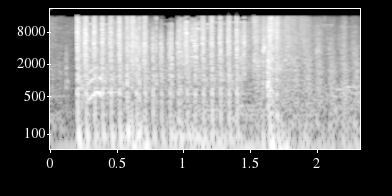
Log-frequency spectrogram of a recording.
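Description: Loud automatic gunfire from an enemy player in an online shooter game, a rapid burst of closely spaced shots that cuts in abruptly and rattles on for about two seconds.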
